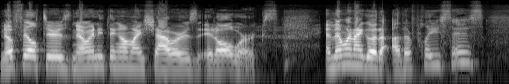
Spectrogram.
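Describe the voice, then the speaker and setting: With a Staten Island accent, a woman talks at a fairly quick pace in a fairly high, bright, sharp voice with ordinary pitch variation. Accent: Staten Island New York. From Staten Island, New York City. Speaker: real estate agent and podcast co-host. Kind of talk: casual chat. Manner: fast.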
